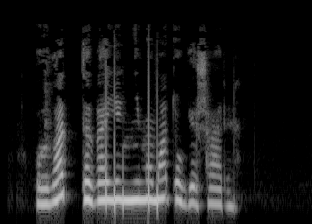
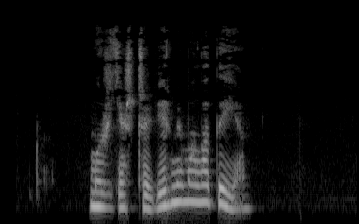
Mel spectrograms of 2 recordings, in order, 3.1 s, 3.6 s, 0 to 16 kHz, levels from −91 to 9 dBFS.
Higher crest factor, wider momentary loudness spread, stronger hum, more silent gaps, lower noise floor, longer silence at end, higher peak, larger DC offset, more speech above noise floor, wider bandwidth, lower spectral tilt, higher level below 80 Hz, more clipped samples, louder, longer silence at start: about the same, 16 dB vs 18 dB; first, 15 LU vs 7 LU; neither; neither; about the same, -79 dBFS vs -77 dBFS; second, 0.75 s vs 1.1 s; first, -6 dBFS vs -16 dBFS; neither; first, 59 dB vs 46 dB; second, 8.6 kHz vs 11 kHz; about the same, -5.5 dB/octave vs -5.5 dB/octave; first, -74 dBFS vs -86 dBFS; neither; first, -21 LUFS vs -31 LUFS; second, 0.35 s vs 0.9 s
